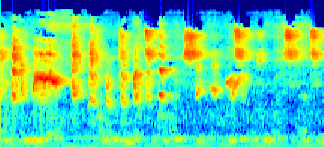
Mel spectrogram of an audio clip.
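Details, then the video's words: Budgerigar singing indoors: a stream of scratchy clicks, chirps and one clear whistled note early on, all jumbled in a fast chattering warble over a low hum. "Kiwi singing"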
